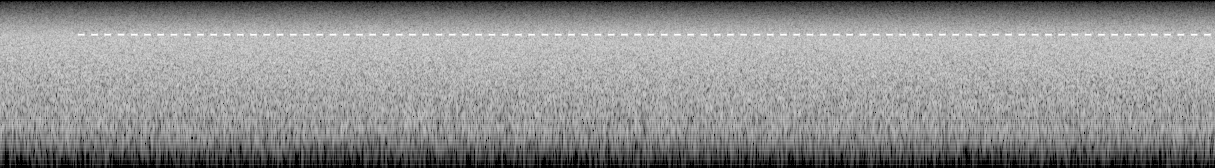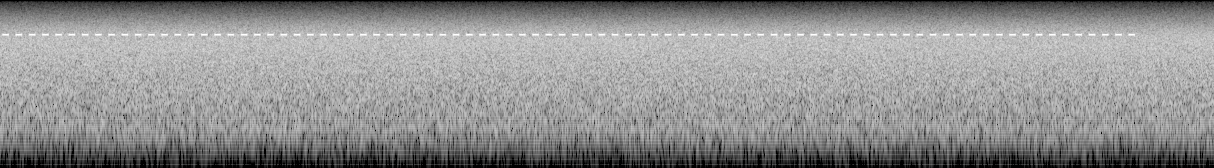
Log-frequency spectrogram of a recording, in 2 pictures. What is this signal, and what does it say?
Evenly repeated beeps, with phone line noise. There is no code.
